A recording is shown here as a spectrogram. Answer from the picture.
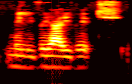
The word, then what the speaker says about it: Milivojevic: But I think Kiyate, Jimmy Mack and Luka, Milivojevic is how you pronounce it, Jay.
